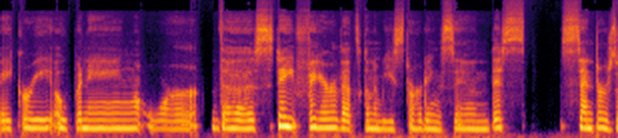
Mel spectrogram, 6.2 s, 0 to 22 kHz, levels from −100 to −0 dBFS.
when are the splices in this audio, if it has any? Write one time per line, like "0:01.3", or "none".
none

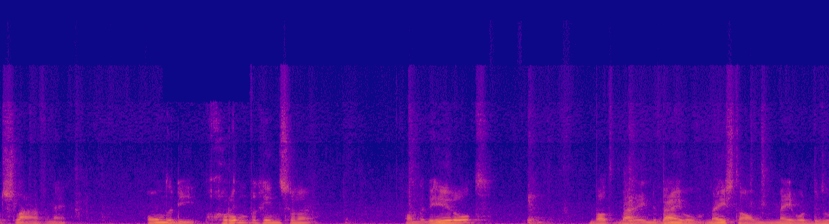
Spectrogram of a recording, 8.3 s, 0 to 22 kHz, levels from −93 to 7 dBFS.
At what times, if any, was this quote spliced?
none

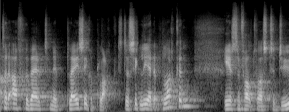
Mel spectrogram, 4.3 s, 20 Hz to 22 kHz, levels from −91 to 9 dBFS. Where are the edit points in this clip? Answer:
0:01.3
0:02.1

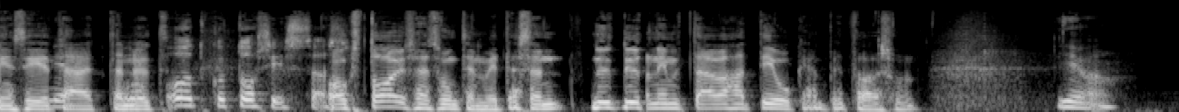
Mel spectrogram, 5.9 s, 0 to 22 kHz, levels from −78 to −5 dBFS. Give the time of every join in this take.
0:02.3
0:03.2

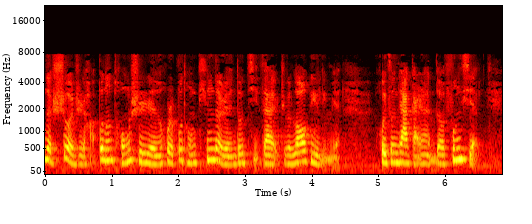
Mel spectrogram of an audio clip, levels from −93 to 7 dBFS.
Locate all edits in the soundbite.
none

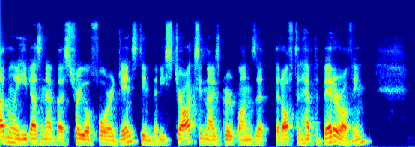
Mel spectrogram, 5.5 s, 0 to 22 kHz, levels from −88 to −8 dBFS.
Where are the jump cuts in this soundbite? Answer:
none

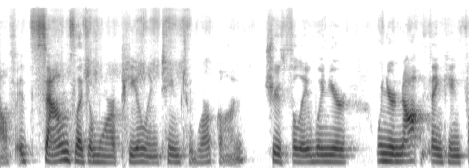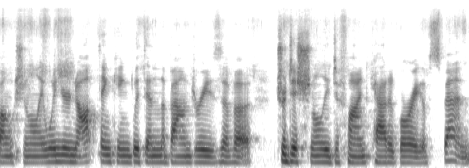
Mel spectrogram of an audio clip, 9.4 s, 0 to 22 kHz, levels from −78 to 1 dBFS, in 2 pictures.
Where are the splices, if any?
0:06.0

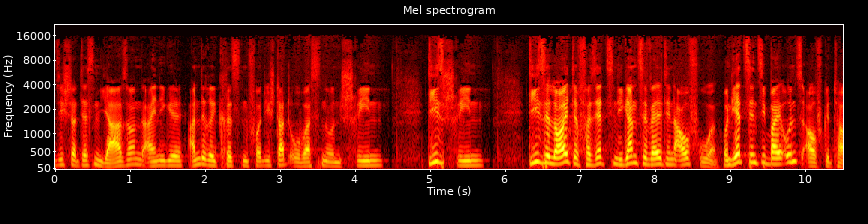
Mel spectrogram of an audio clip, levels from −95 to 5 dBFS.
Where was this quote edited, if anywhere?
0:01.1
0:01.7
0:05.2
0:08.9

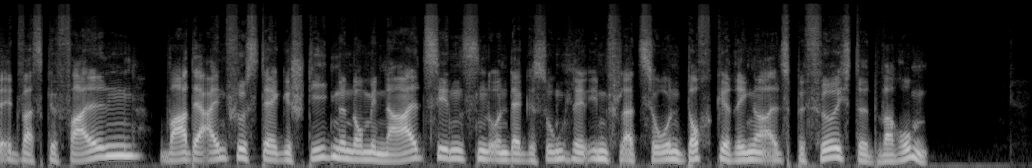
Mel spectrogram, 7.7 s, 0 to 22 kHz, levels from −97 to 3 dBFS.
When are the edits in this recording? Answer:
0:01.1

